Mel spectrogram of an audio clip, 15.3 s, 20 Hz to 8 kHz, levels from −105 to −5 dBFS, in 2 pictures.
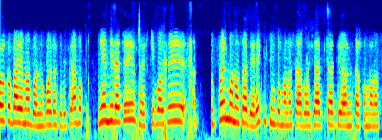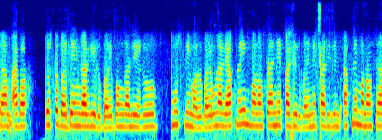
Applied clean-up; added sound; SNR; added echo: neural mask model Resemble Enhance denoiser.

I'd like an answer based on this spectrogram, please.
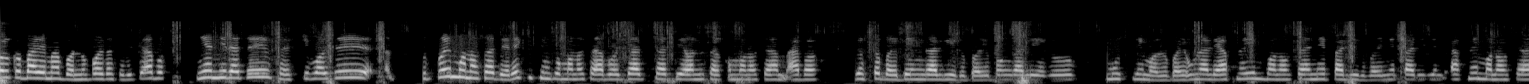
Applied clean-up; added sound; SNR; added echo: classical method Wiener filter.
